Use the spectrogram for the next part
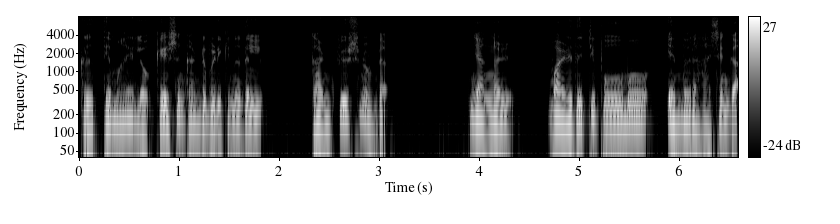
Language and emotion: Malayalam, fearful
